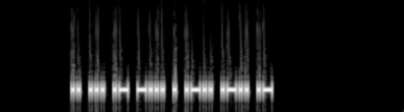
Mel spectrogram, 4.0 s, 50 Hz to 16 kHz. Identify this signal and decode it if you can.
Morse code, heard as a keyed tone, about 40 wpm, 700 Hz. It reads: ISABELLA
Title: USA Common Names - 40wpm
